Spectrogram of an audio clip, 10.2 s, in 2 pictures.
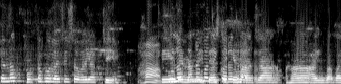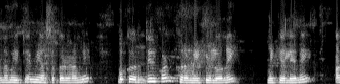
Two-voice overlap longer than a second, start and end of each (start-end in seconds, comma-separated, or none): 2.4-3.9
